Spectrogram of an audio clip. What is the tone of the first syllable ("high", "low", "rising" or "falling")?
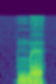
low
